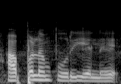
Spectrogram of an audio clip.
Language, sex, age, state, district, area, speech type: Tamil, female, 30-45, Tamil Nadu, Tiruvannamalai, urban, spontaneous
